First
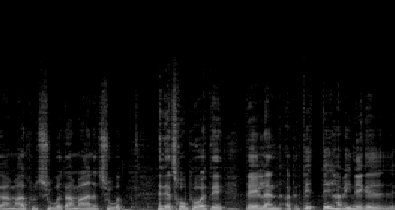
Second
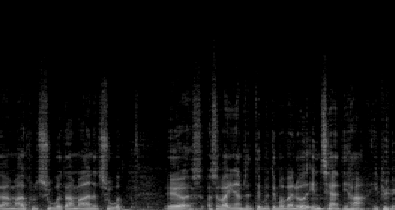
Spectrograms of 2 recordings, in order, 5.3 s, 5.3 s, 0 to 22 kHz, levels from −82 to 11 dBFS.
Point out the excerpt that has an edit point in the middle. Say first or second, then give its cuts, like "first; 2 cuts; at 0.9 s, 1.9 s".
first; 1 cut; at 2.1 s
